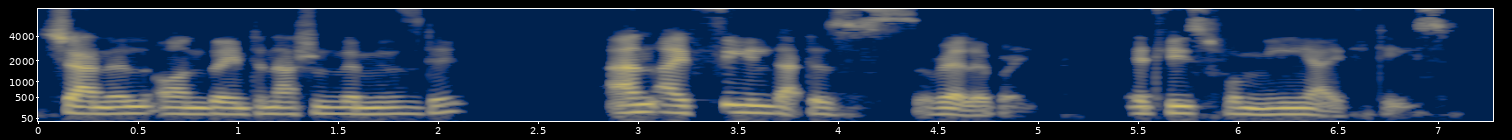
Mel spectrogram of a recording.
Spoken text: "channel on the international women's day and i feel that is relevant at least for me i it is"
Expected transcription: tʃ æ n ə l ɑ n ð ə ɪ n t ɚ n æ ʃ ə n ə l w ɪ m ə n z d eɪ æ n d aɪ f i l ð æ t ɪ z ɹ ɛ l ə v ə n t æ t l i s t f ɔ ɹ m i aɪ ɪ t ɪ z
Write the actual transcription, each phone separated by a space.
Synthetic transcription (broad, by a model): tʃ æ n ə l ɑ n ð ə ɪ n t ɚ n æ ʃ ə n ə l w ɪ m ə l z d eɪ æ n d aɪ f i l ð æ t ɪ z ɹ ɛ l ə v ə n t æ t l i s t f ɔ ɹ m i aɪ ɪ t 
